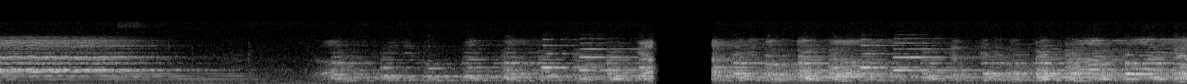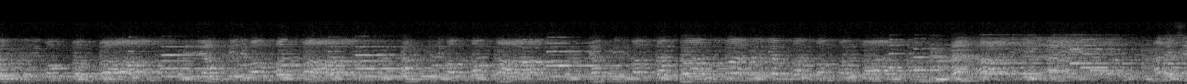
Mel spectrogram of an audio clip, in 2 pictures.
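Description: From 6.52 to 7.15 s the sound stretches into a fading buzz or hiss, drops to silence for about 0.49 s, then resumes exactly where it stopped. This is a call audio freeze, likely from packets delayed in transit so the jitter buffer ran dry. Nothing is lost, but everything afterwards arrives about 0.6 s late.

At 18.64 to 18.69 s there is a brief smear. This is short concealed packet loss: about 40 ms of audio never reached the decoder in time, so the receiver extended the preceding sound for 20 ms and blended back, pulling the timing slightly earlier. All of this passes through a G.722 call path at 64 kbps, with nothing above 8 kHz.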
